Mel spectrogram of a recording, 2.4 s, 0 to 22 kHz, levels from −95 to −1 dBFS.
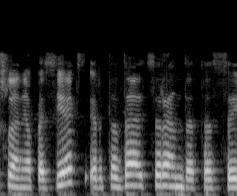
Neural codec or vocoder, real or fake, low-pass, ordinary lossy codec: none; real; 7.2 kHz; Opus, 64 kbps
